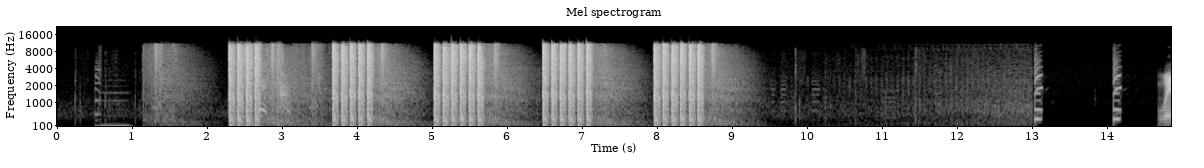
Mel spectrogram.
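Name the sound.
AK gunfire in GTA San Andreas video game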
